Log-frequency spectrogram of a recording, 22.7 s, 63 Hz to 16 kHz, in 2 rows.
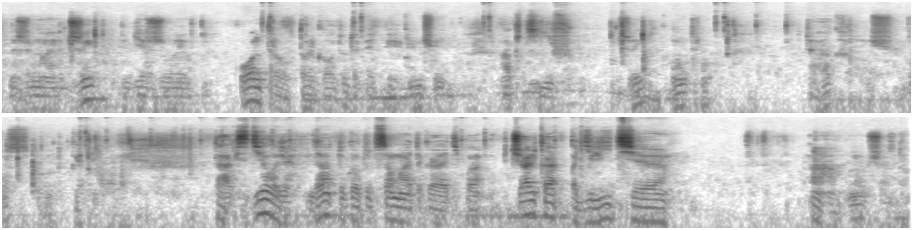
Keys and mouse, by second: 4.6-6.7 drag, 9.6 middle click, 12.8 middle click, 14.0 shift+middle click, 14.6 middle click, 15.1 middle click, 17.2 middle click, 18.4 shift+middle click.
